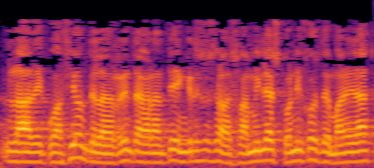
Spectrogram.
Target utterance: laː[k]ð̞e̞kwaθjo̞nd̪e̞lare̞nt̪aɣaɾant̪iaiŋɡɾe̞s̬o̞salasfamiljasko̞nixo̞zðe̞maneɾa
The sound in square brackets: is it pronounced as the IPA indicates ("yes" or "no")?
no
